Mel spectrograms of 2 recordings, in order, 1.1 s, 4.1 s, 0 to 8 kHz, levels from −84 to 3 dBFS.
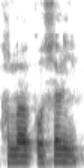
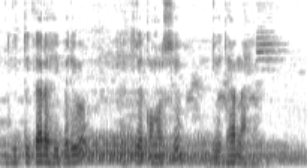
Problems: background sounds at intervals, low volume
